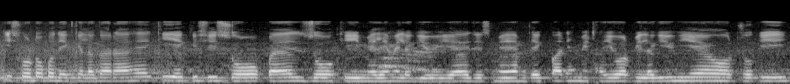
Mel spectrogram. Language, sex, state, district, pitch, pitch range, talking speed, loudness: Hindi, male, Rajasthan, Bikaner, 160 Hz, 155-165 Hz, 260 wpm, -14 LUFS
